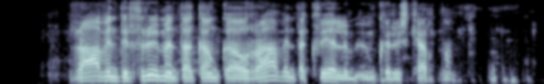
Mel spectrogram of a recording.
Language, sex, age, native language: Icelandic, male, 40-49, Icelandic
